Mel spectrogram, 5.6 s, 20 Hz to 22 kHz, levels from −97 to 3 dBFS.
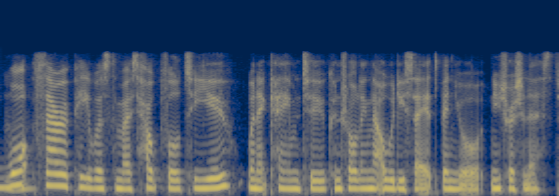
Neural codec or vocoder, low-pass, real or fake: none; 7.2 kHz; real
